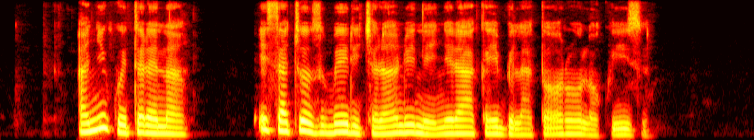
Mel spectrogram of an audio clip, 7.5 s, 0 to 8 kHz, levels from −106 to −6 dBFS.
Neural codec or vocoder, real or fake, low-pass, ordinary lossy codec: none; real; none; none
